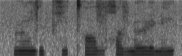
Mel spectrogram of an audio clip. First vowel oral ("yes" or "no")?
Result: no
